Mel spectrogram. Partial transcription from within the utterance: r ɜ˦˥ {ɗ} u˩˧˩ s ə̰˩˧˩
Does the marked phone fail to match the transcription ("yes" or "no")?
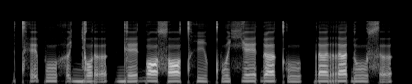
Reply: no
